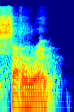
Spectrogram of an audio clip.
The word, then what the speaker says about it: Savile Row: Pronunciation point. You might want to redo that first line. It's Savile Row.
